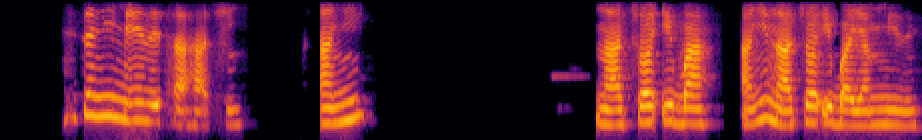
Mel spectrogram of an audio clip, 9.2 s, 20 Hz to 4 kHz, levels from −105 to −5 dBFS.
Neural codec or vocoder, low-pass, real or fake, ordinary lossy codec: autoencoder, 48 kHz, 128 numbers a frame, DAC-VAE, trained on Japanese speech; 3.6 kHz; fake; AAC, 24 kbps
